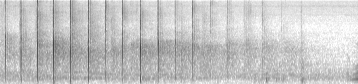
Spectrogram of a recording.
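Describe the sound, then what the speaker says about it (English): At a conference, sharp individual claps land in a steady, slowing rhythm, about a dozen of them, and grow gradually fainter. A scattered few keep going at the end. "Let's give ourselves a round of applause."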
